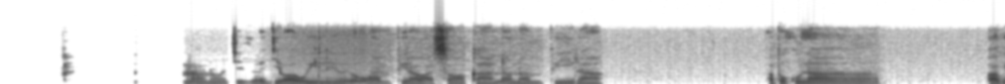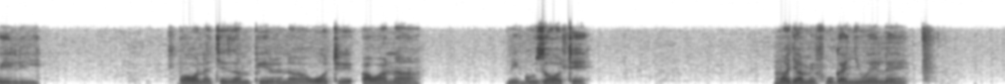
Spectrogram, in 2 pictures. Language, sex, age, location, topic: Swahili, male, 25-35, Kisumu, education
